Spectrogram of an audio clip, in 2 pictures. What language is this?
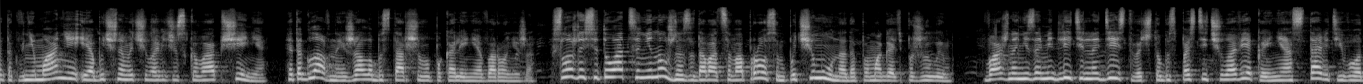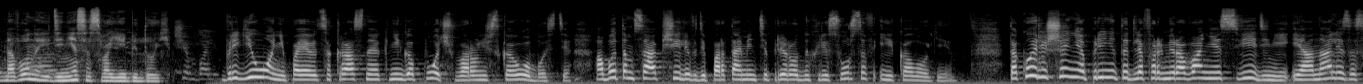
Russian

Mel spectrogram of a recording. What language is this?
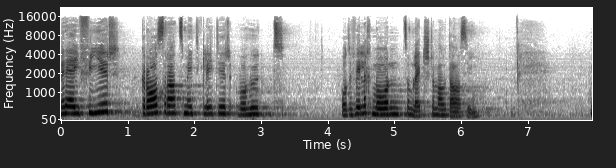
Swiss German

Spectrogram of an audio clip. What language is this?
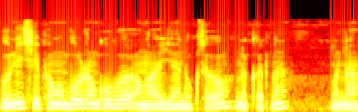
Garo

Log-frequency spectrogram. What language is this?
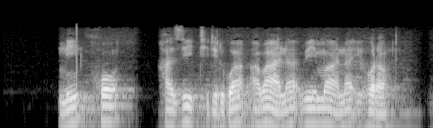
Kinyarwanda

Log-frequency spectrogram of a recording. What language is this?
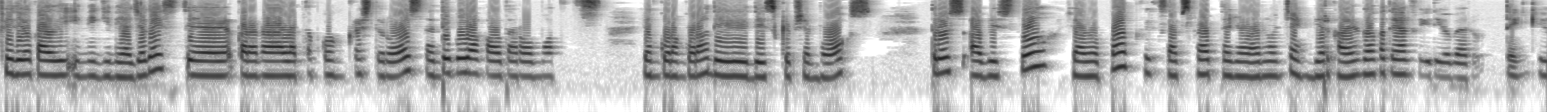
Indonesian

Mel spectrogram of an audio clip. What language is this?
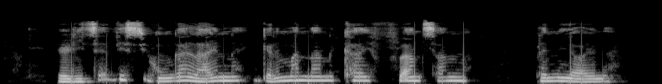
Esperanto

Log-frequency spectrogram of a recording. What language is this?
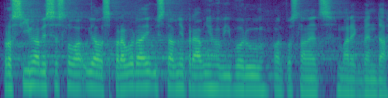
Czech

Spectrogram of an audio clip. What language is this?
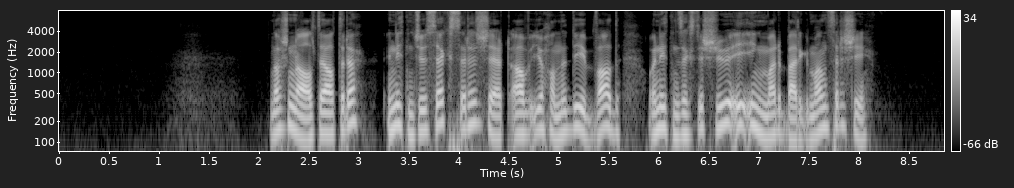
Norwegian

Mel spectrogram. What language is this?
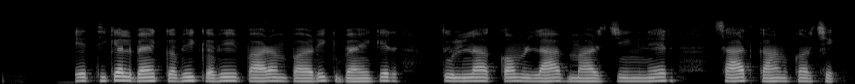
Magahi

